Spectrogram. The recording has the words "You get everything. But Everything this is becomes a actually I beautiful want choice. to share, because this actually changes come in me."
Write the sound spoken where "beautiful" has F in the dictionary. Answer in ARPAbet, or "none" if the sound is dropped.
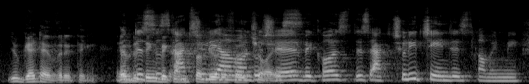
none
